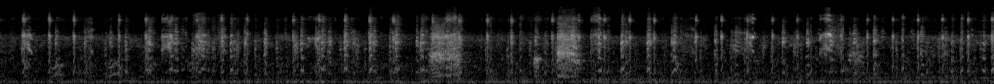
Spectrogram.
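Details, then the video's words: A Little black cormorant mother beside her baby, heard as a long stream of coarse, clicking, rasping notes delivered in fast uneven trains, with two louder noisy outbursts midway. "Mommy and baby Little black cormorant"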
